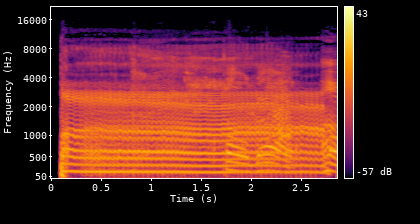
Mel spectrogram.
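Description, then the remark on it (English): A voice mimics the air conditioner of a used car with a loud, steady, buzzing drone held for nearly three seconds, its low pitch wavering and bending upward near the end. “Used car with the wonderful air conditioning that goes like this.”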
